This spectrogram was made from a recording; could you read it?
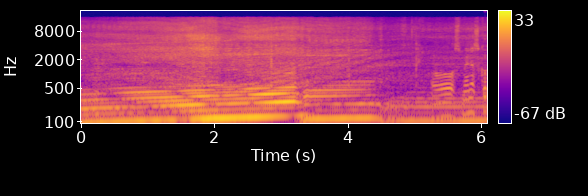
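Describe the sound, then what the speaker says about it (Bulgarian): A Yamaha XSR 900 motorcycle revs hard and accelerates up close, its engine note rising then dropping sharply at a quick gear change, then pulling again before easing off near the end. "Сменя скорост, все едно е с quickshifter."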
